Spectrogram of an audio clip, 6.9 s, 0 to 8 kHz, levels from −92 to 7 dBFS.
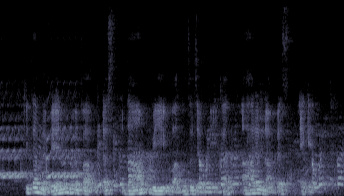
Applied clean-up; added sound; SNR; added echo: none; Alarm; 8 dB; reverberation time 0.8 s.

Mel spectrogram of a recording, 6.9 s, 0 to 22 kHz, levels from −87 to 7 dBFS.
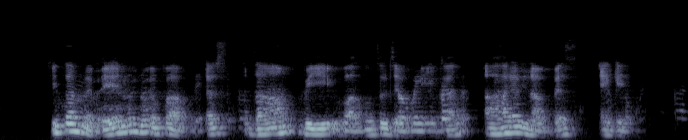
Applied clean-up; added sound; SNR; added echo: neural mask model DeepFilterNet 3.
